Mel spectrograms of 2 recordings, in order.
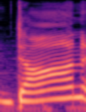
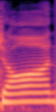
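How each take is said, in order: First: The name has the vowel of Don. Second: The name has the vowel of Dawn. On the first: It is a man's name. "Dawn is a man" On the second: It is a woman's name. "Dawn is a woman"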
